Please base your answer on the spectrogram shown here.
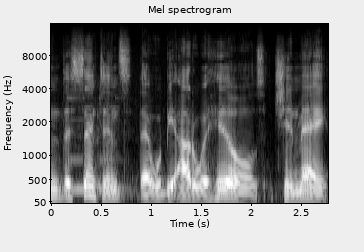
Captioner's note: buzzer rings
